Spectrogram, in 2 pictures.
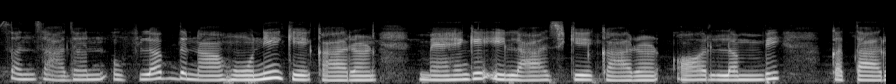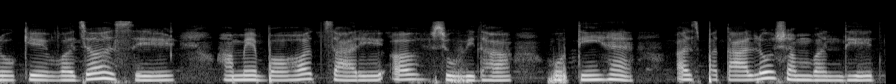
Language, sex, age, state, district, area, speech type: Hindi, female, 45-60, Uttar Pradesh, Sonbhadra, rural, spontaneous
